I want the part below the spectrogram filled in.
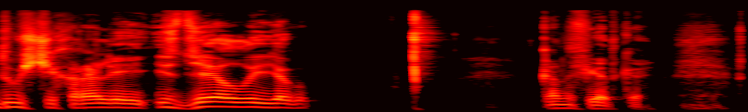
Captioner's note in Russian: звук поцелуя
